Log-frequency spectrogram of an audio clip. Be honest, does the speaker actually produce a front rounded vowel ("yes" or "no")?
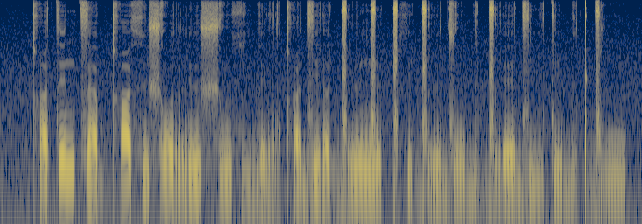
yes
